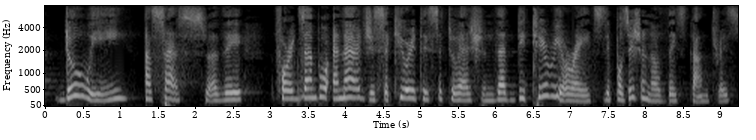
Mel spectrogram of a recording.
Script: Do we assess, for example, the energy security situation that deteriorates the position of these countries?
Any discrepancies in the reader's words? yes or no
no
